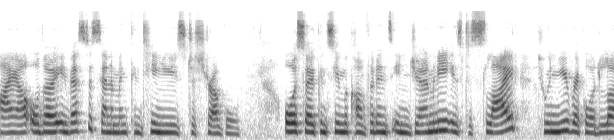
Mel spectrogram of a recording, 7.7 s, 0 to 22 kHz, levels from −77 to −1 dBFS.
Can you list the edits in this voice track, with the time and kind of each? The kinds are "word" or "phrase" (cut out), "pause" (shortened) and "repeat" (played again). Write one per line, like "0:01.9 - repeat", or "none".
0:05.8 - word

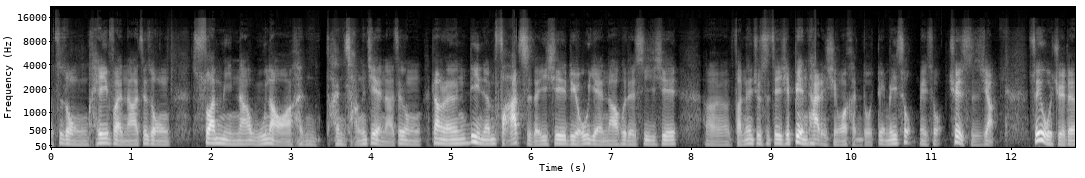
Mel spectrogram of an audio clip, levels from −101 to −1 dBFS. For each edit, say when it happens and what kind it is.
0:04.7 - pause

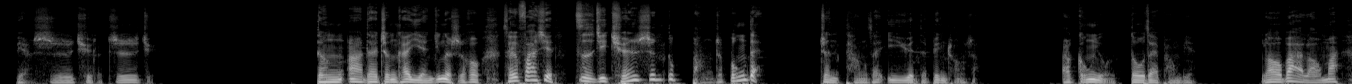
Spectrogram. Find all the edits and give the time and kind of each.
0:11.2 - pause

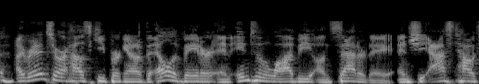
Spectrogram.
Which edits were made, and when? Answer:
0:01.2 - word

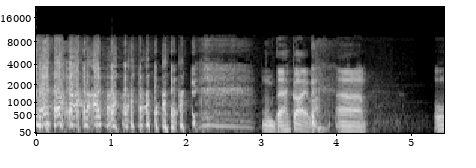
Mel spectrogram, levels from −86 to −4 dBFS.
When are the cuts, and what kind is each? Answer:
none

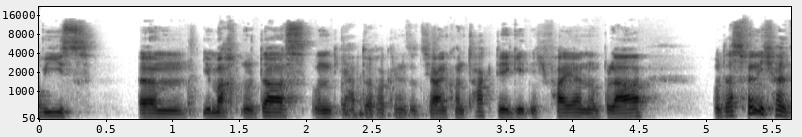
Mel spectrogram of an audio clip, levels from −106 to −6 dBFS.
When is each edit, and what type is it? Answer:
none

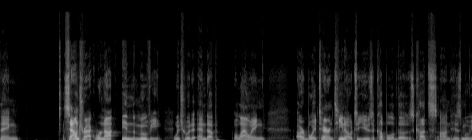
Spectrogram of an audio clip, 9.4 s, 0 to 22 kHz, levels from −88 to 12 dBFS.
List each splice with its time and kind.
0:03.5 - word
0:05.9 - word

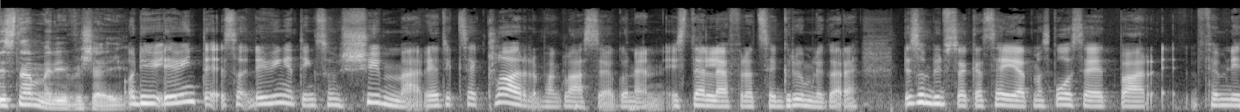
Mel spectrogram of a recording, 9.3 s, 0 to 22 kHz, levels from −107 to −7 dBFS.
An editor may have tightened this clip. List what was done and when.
0:01.2 - word
0:03.4 - word
0:04.0 - word
0:07.1 - word
0:07.8 - word

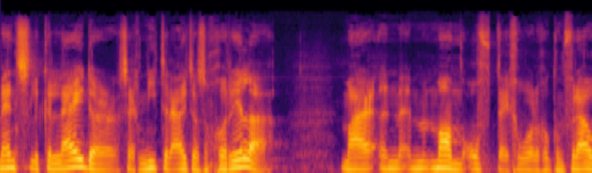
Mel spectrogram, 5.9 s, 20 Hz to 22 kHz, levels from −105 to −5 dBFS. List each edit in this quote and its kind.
0:01.4 - word
0:01.9 - word
0:03.8 - word

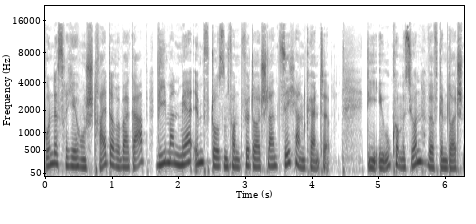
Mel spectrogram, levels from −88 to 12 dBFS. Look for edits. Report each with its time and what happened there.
0:01.6 - pause
0:02.9 - word

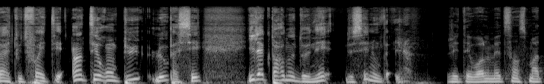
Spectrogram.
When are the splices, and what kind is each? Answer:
0:01.7 - word
0:02.7 - word

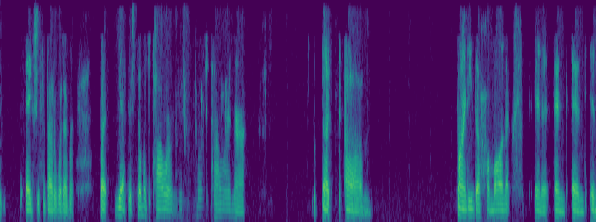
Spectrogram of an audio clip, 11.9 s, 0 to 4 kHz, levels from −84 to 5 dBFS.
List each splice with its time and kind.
0:03.9 - word

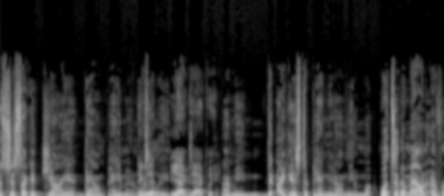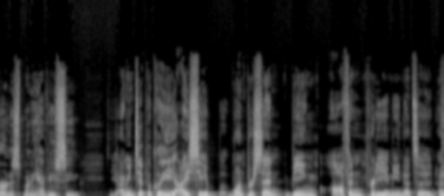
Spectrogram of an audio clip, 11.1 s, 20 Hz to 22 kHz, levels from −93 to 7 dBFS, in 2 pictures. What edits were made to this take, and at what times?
0:04.4 - word
0:05.0 - word
0:09.1 - word
0:09.5 - word

